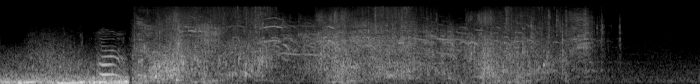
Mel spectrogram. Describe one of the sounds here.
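Seagulls cry overhead.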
